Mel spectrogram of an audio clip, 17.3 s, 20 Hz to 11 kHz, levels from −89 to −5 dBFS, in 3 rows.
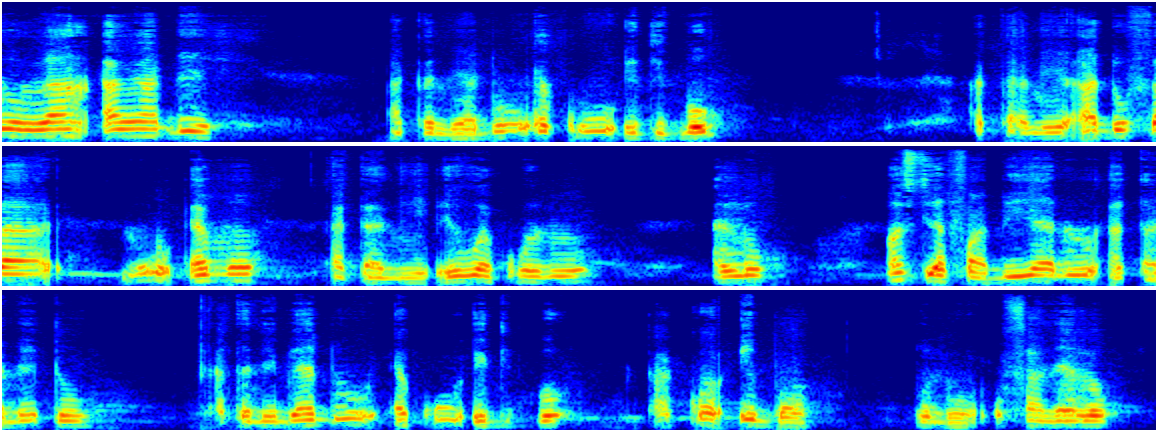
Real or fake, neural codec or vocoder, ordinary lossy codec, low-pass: fake; codec, 44.1 kHz, 2.6 kbps, DAC; MP3, 48 kbps; 9.9 kHz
